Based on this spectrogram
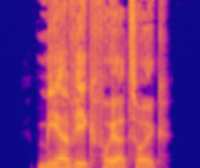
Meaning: refillable lighter
- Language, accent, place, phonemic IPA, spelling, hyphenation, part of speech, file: German, Germany, Berlin, /ˈmeːɐ̯veːkˌfɔɪ̯ɐt͡sɔɪ̯k/, Mehrwegfeuerzeug, Mehr‧weg‧feu‧er‧zeug, noun, De-Mehrwegfeuerzeug.ogg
